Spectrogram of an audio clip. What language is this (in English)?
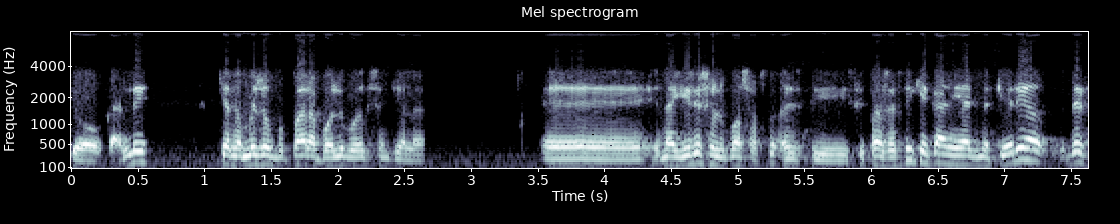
Greek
